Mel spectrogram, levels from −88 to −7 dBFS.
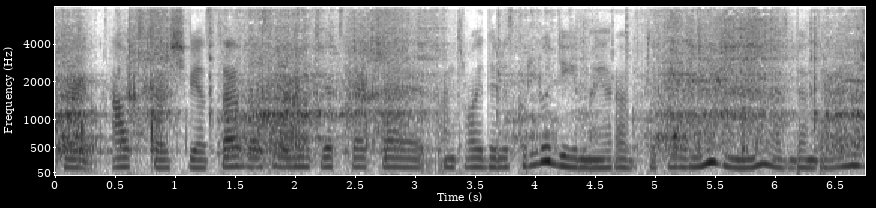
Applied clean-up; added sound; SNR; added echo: none; Engine; 2 dB; none.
